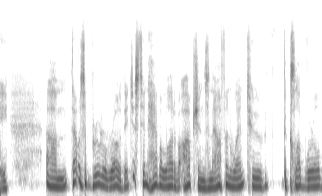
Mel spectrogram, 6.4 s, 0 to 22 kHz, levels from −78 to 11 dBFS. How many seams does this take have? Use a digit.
1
